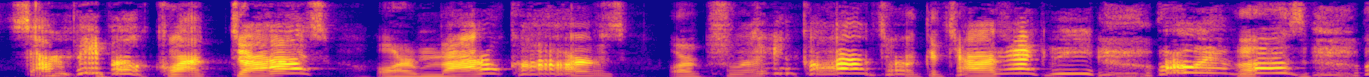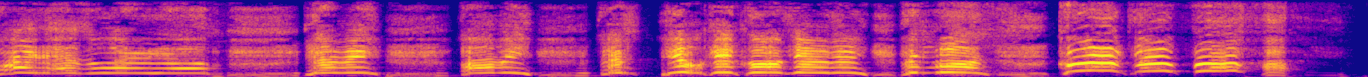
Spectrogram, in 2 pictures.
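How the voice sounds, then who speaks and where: A man voicing an excitable young Japanese girl rock star in an exaggerated, squealing amateur girl impression from a cartoon story. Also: very high voice, unhurried, gravelly, voice pushed up, full character voice. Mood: eager, bratty. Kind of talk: hobby story reading.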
